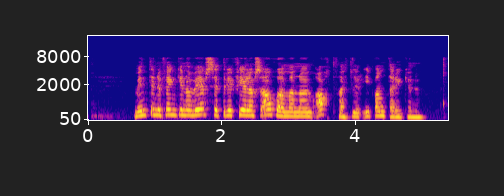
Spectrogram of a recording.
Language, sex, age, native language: Icelandic, female, 50-59, Icelandic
